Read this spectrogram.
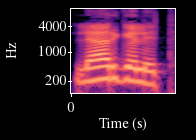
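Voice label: "largi" locative, Archi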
